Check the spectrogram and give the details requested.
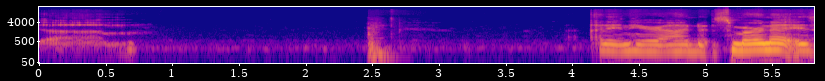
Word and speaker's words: Smyrna: what is it um i didn't hear uh smyrna is how you say it what did she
